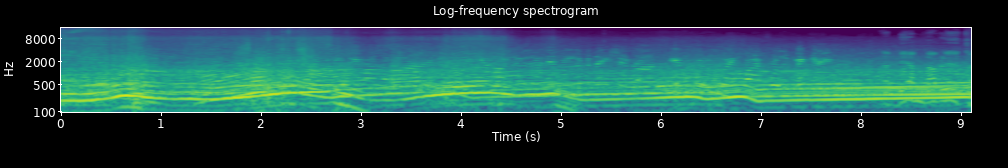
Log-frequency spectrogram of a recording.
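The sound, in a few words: BMW and Porsche race cars launching at drag race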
